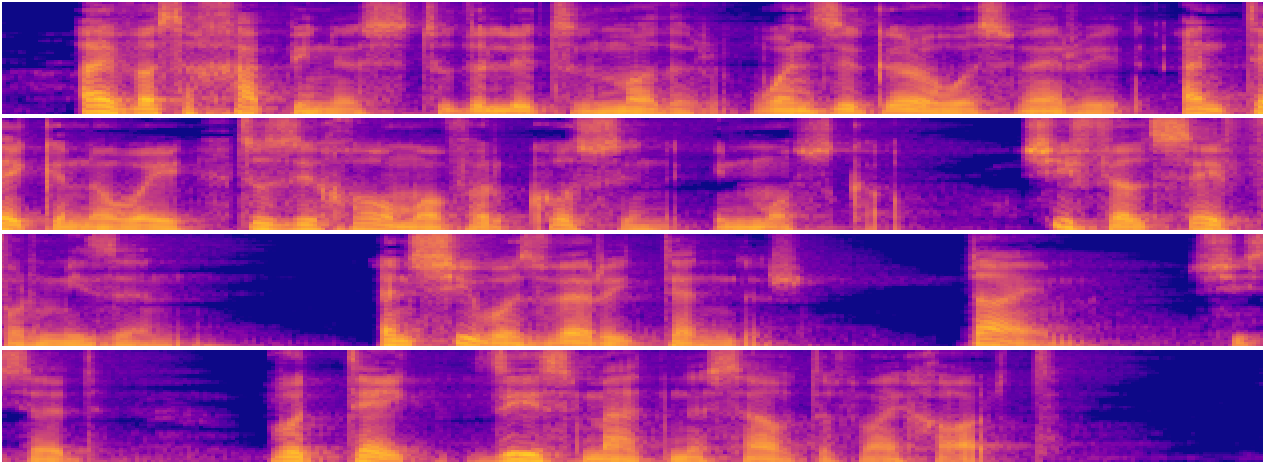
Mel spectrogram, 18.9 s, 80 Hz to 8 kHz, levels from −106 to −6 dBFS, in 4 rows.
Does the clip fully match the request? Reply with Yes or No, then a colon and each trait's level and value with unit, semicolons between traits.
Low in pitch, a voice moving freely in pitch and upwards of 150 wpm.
No: very low, 85 Hz; wide, 5.7 semitones; average, 145 wpm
